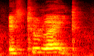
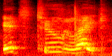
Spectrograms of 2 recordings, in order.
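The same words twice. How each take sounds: First: Said in the usual way. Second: "It's too late." drawn out slowly, leaning on "late"; slow right down on "It's too late." to drive it home; a heavy, deliberate "It's too late."; slow emphatic repeat. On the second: Real, not acted.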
